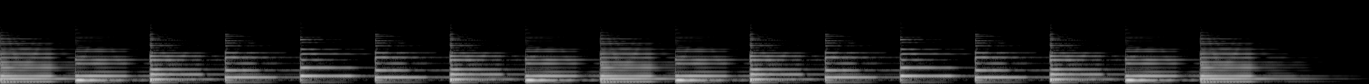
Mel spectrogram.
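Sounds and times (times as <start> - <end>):
chords: 0.0 - 13.1.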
